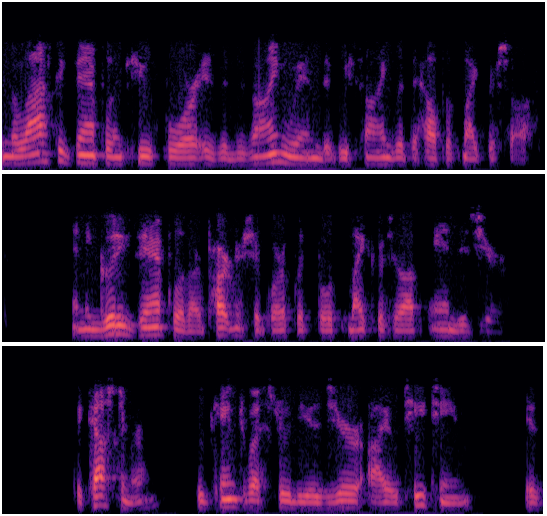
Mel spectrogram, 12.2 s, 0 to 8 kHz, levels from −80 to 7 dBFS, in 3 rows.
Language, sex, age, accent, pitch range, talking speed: English, male, 50-69, American, 110-130 Hz, 205 wpm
